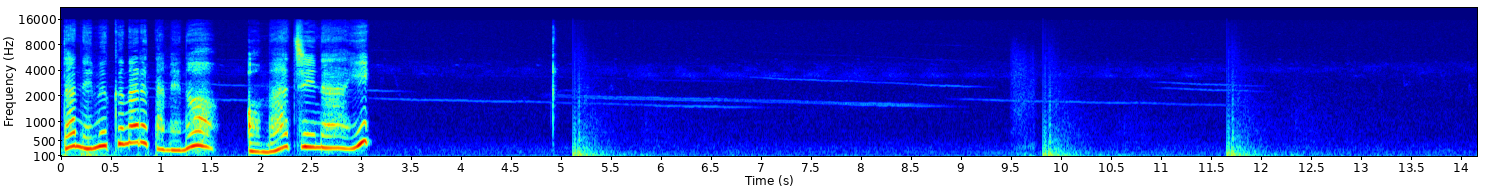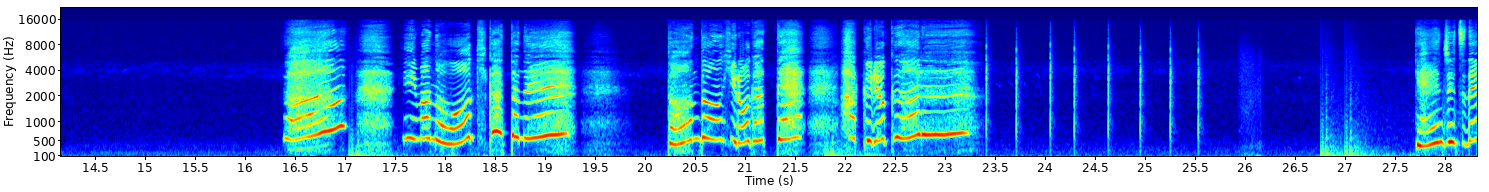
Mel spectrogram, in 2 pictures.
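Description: A young woman speaks sweetly and animatedly, close by.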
